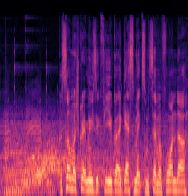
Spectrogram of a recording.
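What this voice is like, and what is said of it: Congested, sick-sounding voice. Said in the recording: “As you can tell by my voice, ... I've come down with a nasty little cold”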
